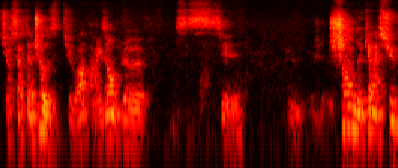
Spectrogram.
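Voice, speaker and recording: A man talks at a very slow pace with long, frequent pauses and a somewhat breathy voice. His loudness swings a lot, and his pitch swings very widely. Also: medium pitch for a man. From born in France to Chilean and Venezuelan parents, raised abroad in French schools. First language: Spanish (speaking French). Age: young. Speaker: novelist. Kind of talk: bookshop author talk. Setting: bookshop event with audience.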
